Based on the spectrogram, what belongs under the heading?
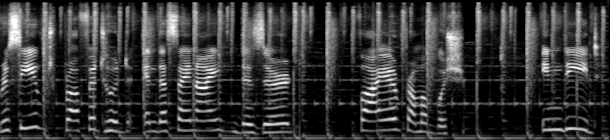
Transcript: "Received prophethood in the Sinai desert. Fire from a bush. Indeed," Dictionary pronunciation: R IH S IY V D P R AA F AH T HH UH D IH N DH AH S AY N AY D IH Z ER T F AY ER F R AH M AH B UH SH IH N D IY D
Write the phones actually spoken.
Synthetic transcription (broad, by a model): R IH S IY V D P R AA F AH T HH UH D IH N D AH S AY N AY D IH Z ER T F AY ER F R AH M AH B UH SH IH N D IY D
